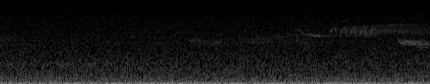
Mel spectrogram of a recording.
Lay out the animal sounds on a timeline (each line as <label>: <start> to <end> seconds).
Black-throated Blue Warbler (Setophaga caerulescens): 2.5 to 4.2 seconds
